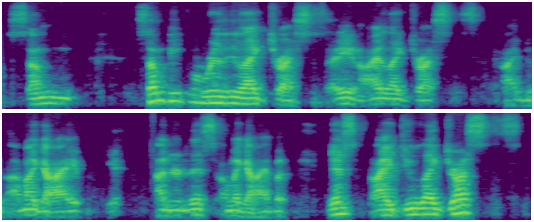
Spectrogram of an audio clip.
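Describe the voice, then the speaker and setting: In muffled lo-fi audio with clear background noise, a male drag queen with a mid-range voice reads a story-time book aloud. He chants refrains, sometimes stumbles over words, and chats casually between passages, tacking "eh" onto remarks.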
